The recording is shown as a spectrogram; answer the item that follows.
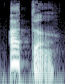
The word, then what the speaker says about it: atteint: Atteindre, atteint. Éteindre, éteint. Feindre, feint. Peindre, peint. Teindre, teint. Okay, as usual, final T not pronounced. Atteint, éteint, feint, peint, teint.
